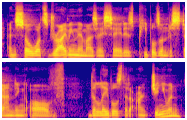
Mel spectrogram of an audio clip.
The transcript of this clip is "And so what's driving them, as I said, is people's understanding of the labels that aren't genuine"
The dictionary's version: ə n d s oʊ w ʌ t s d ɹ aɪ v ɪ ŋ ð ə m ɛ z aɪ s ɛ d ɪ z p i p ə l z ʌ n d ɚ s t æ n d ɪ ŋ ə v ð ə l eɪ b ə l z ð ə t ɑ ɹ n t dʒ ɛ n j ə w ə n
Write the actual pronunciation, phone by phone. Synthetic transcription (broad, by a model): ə n s oʊ w ʌ t s d ɹ aɪ v ɪ ŋ ð ə m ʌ z aɪ s ɛ d ɪ z p i p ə l z ʌ n d ɚ s t æ n d ɪ ŋ ə v ð ə l eɪ b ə l z ð ə t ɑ ɹ n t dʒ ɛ n j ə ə n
